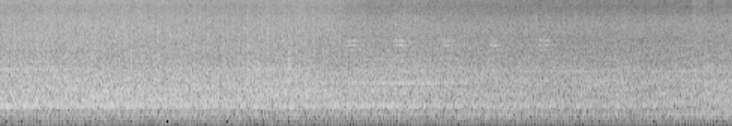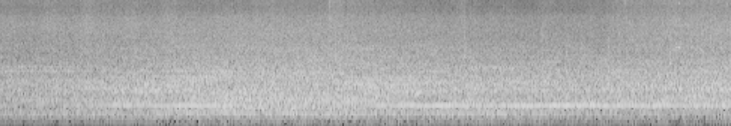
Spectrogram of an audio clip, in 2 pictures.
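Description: Rice stalks rustle and swish as a combine harvester cuts through them.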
